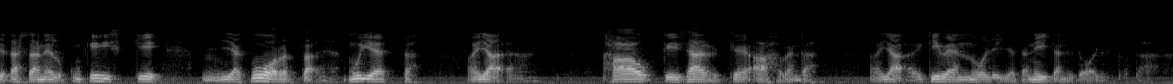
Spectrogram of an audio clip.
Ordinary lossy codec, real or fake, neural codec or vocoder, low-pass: Opus, 24 kbps; real; none; 5.4 kHz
